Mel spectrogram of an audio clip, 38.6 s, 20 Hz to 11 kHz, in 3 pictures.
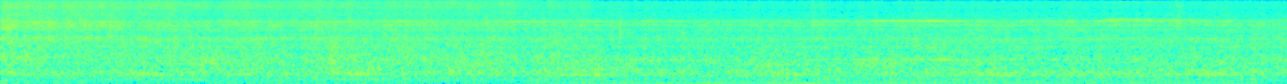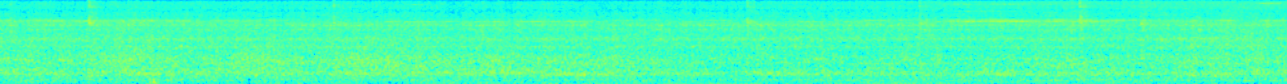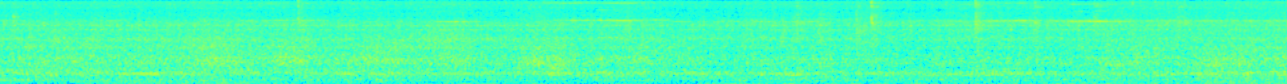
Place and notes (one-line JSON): {"title": "West Hollywood, Kalifornien, USA - car wash", "date": "2014-01-07 15:49:00", "description": "santa monica boulevard, west hollywood; car wash, distant traffic, helicopter;", "latitude": "34.09", "longitude": "-118.38", "altitude": "71", "timezone": "America/Los_Angeles"}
